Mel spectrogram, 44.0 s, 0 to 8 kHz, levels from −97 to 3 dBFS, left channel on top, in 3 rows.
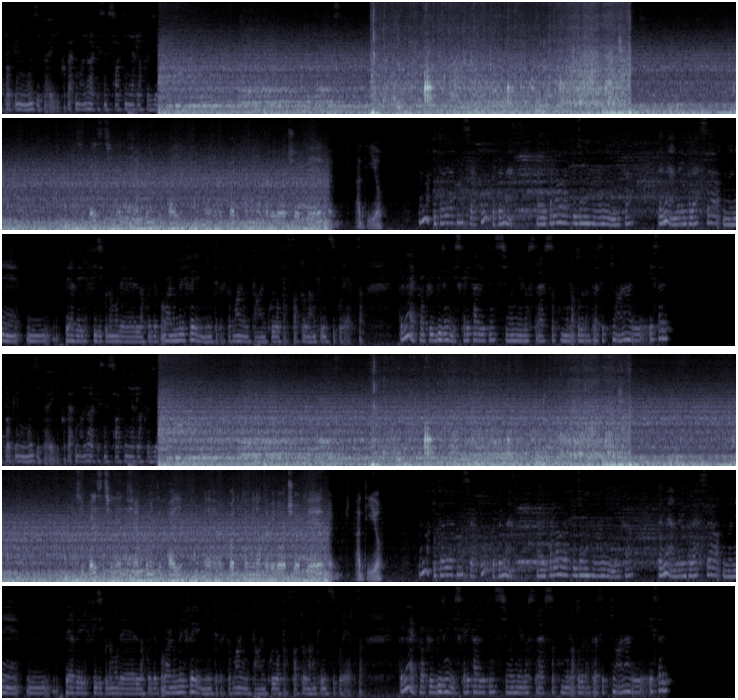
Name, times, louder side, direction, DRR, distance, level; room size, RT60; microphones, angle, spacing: voice 1, 0.0-5.6 6.1-8.5 9.1-13.9 14.2-15.7 23.0-24.9 25.4-27.3 27.8-30.3 30.6-35.9 36.2-36.3 36.8-37.0 37.3-42.7, left 1 dB, 5° left, 2.0 m, -57 dB
sound 1, 3.1-21.2, right 1 dB, 20° right, 0.6 m, -39 dB
Waves surf, 7.4-12.6, left 3 dB, 50° left, 0.7 m, -35 dB
voice 2, 16.2-21.5 21.8-22.3, right 5 dB, 75° right, 0.5 m, -45 dB
sound 2, 23.3-29.0, right 2 dB, 30° left, 5.7 m, -65 dB
8.3 x 6.9 x 6.5 m
head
